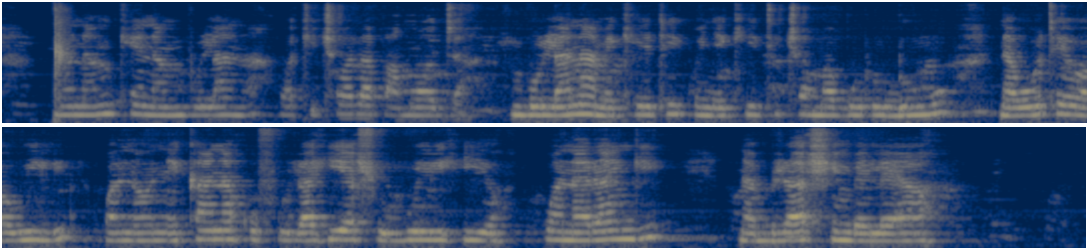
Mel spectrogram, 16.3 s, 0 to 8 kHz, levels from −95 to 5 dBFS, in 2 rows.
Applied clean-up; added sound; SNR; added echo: neural separator model SepFormer DNS4.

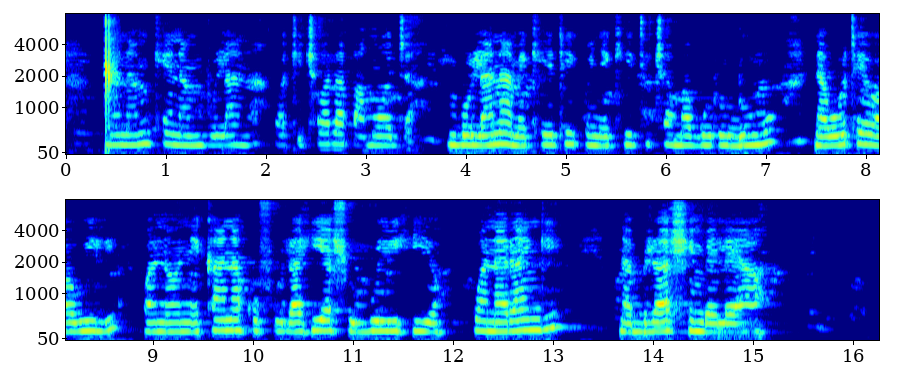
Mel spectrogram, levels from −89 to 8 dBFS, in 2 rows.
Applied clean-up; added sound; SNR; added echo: classical method WPE with log-MMSE.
